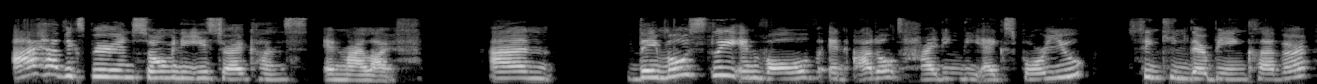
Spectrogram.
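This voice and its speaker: A woman's voice: fairly high pitch, fairly bright tone. A woman giving a chatty, joking presentation over a video call, with an upbeat, self-deprecating manner. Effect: heard over a video call. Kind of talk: casual presentation with jokes. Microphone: computer mic on a video call. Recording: muffled video-call audio.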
